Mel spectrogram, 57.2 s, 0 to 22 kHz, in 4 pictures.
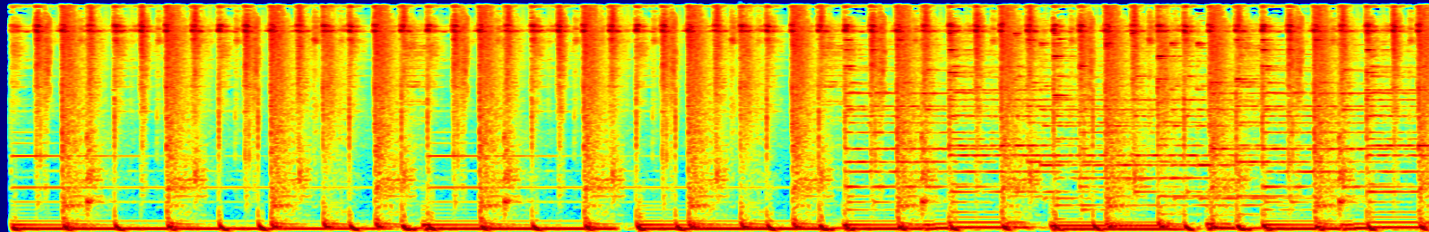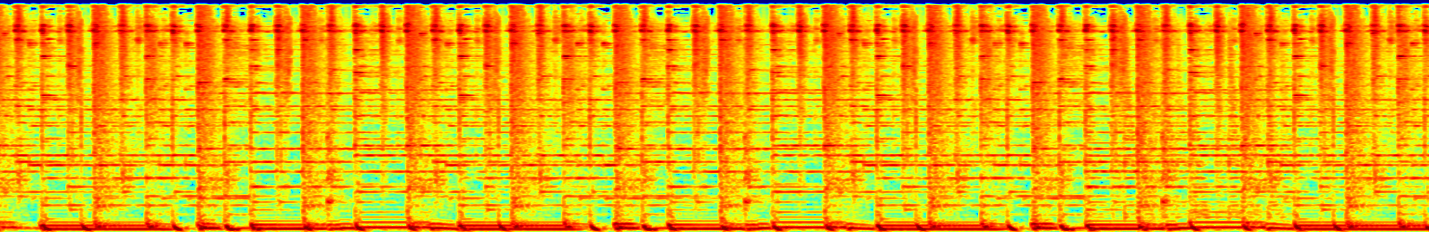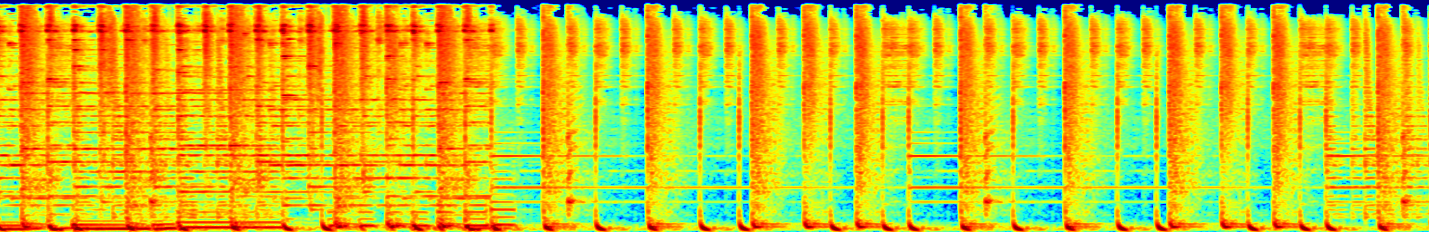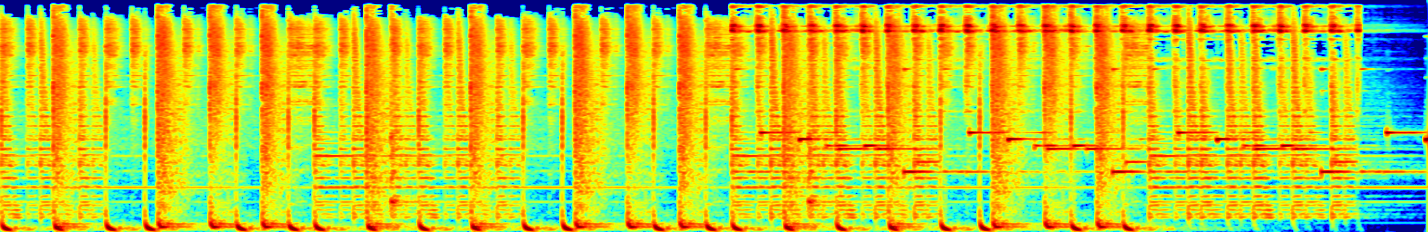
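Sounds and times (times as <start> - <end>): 
pop breakbeat: 0.2 - 56.5.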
